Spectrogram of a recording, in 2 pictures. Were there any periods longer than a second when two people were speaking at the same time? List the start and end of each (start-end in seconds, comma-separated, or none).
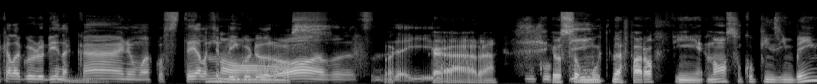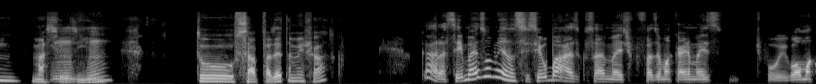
2.0-3.3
